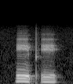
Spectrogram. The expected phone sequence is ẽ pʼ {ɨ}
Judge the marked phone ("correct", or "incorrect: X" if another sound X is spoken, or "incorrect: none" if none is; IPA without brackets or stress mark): incorrect: e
